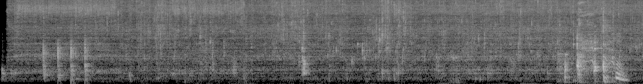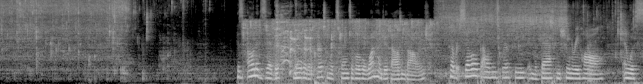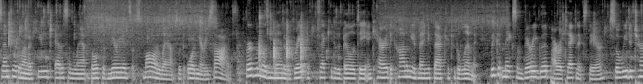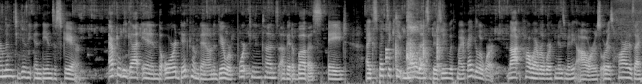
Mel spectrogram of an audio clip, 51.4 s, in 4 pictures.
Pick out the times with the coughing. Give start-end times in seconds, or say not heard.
11.1-12.6, 18.3-19.3, 46.2-47.1.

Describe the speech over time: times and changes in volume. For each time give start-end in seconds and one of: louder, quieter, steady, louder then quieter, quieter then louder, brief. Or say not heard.
17.6-51.3 steady.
